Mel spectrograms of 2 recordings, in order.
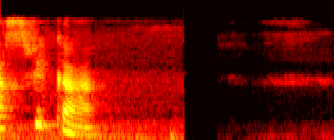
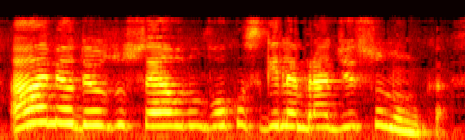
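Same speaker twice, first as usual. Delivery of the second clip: higher, hurried playful wail; mock despair, pitched up and rushing at the end; mock student panic; 6 semitones higher than usual. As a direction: act out an overwhelmed pupil's complaint. Voices a student panicking over the terms.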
